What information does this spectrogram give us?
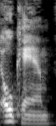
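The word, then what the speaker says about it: Oakham: i guess in oakum oh is it okam it's okam that was another how is it spelled o-a-k-h-a-m see if we screw this up we're going to get letters and like like i would look i would see that and i would say okam exactly okay it's okay even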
